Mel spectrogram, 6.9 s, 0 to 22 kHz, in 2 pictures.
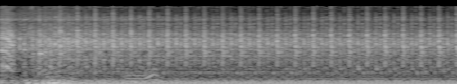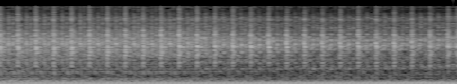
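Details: Toyota Hiace 2KD diesel, overhauled about five months earlier, knocking loudly at idle; injectors tested fine. A loud, regular knock about four hits a second over the idle, a piston slapping a scored number one liner.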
